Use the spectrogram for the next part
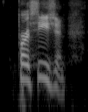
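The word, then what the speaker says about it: Parseghian: Is that how you pronounce his last name? I never got it right. – Parsegian.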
